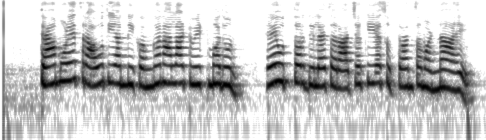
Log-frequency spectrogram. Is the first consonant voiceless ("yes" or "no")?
yes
